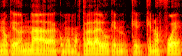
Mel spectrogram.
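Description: Against a quiet background, a man with a fairly low pitch talks at a moderate pace in fairly even intonation. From Viedma, Patagonia, Argentina; Argentina. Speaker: documentary film director; guest. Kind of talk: interview. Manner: halting. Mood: calm, thoughtful. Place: studio. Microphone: lapel.

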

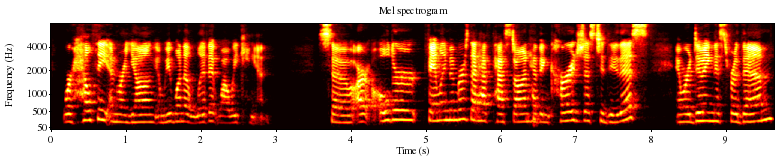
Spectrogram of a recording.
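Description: With an American accent, a woman speaks in a bright, sharp tone and fairly even intonation against a quiet background. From US South, North Texas (Dallas area). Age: 30s. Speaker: vlogger. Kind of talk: personal video blog. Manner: hesitant, with fillers. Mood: hopeful, earnest. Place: home room. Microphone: webcam.

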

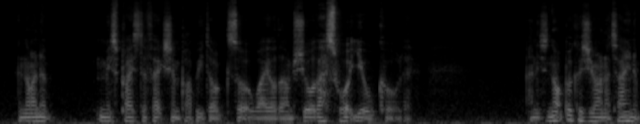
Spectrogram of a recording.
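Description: At a very fast pace, a man with a fairly low pitch speaks in a monotone, flat intonation. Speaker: actor performing a monologue. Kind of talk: dramatic monologue, confession of love. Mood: earnest, vulnerable, a bit anxious. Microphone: phone near.

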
